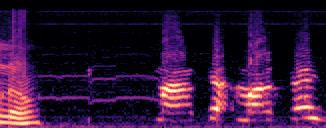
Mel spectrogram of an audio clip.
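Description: A person's voice: a drawn-out syllable falling in pitch at the start, a short pause, then quick spoken syllables.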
